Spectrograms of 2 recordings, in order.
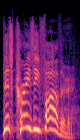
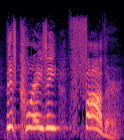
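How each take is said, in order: First: This crazy father, slow and high; slow emphasis. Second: Much higher, very slow, near tears; voice breaking. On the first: Preacher marvelling at the father, slow and emphatic. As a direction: lean into crazy. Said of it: "this crazy father (repeated, crying)". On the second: Preacher moved to tears by the father's love, voice breaking. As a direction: let your voice crack on this crazy father. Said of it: "repeat with cry". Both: Real, not acted.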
